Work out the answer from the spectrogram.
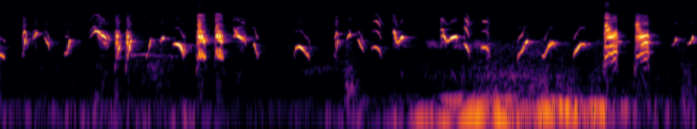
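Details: Masteran song, full isian, from a gacor long-tailed shrike (cendet): varied chattering whistles and harsh bursts, a brief pause near three seconds, then slurred upward notes and loud rasping phrases, with low hum underneath.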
